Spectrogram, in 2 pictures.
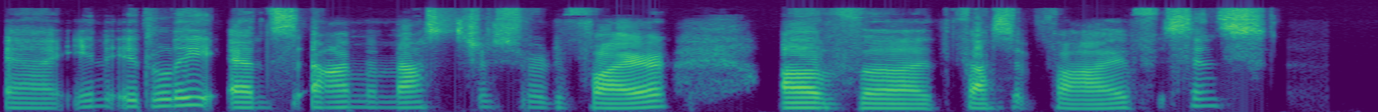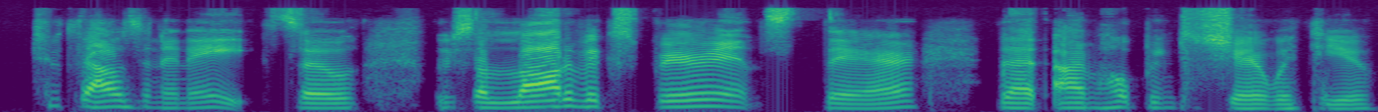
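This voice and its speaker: An unremarkable speaking voice with an American accent talks at a moderate pace with ordinary pitch variation and big swings in loudness, in a dry, close sound with no echo. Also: woman. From United States. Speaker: organizational psychologist and consultant. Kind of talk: live online presentation.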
